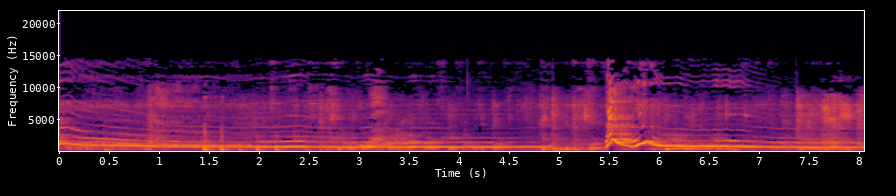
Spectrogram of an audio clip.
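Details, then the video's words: Pet dog howling along with police sirens on a TV cops show: a long, wavering howl that slides gently downward and holds steady, then after a brief break rises in a sharp yelp before settling into another sustained howl, with faint TV sounds beneath. "dog making sirens sound while watching cops"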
